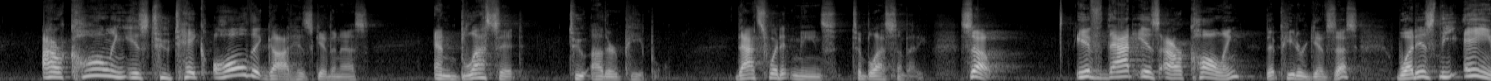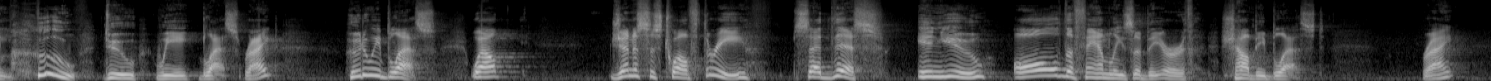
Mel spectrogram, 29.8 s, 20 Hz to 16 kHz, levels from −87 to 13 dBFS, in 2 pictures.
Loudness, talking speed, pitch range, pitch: -21 LUFS, 130 wpm, 145-230 Hz, 175 Hz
